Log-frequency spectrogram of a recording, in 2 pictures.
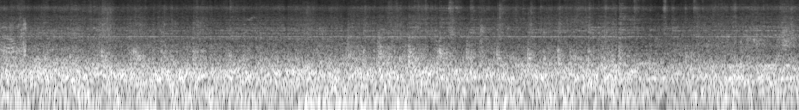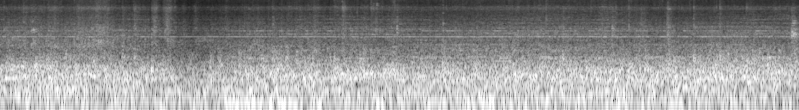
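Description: Freight cars (covered hoppers and tank cars) rolling past close by: a steady heavy rumble of steel wheels on rail with scattered clicking over the rail joints, and a faint thin steady high tone above it.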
